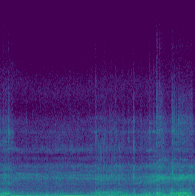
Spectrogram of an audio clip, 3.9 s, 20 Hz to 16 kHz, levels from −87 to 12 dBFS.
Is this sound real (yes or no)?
yes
